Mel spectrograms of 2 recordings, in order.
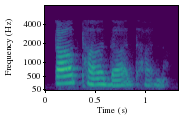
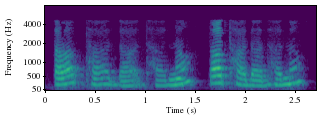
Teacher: आपके दांत की तरफ आपकी जीभ जो है स्पर्श कर रही है। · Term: त वर्ग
